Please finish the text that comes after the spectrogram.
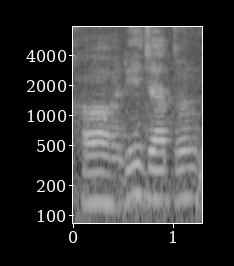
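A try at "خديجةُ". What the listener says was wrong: Bukan kho, tapi Khadijatu. Ya, kalau tidak pakai alif lam berarti pakai tanwin. Yang Khadijah enggak ada, Khadijah nama perempuan tidak bertanwin ya.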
